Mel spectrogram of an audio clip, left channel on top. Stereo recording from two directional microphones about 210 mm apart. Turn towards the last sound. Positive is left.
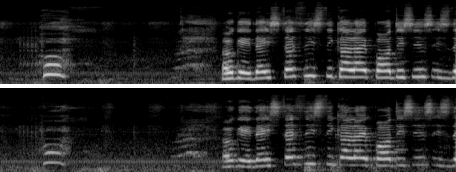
turn(degrees=30)  # may be behind; listen again after turning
